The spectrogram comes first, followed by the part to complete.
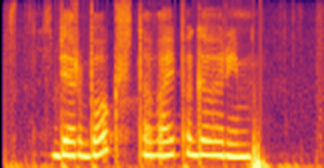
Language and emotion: Russian, neutral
